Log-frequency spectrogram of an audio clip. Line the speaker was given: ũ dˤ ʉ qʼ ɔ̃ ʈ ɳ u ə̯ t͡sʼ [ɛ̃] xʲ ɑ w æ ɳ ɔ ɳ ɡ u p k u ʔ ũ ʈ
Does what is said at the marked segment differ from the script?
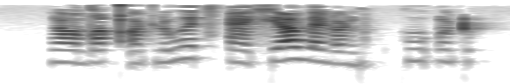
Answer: yes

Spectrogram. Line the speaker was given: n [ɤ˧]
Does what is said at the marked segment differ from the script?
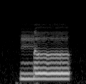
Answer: no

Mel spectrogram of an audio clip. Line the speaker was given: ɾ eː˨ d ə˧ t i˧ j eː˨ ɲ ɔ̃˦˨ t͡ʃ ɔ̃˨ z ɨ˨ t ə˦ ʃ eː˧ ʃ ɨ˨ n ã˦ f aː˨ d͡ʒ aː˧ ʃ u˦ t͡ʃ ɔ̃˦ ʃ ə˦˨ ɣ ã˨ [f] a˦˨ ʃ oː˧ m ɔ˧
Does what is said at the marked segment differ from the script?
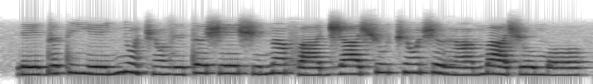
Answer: yes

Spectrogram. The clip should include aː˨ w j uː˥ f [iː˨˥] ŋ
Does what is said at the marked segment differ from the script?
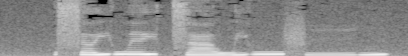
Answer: no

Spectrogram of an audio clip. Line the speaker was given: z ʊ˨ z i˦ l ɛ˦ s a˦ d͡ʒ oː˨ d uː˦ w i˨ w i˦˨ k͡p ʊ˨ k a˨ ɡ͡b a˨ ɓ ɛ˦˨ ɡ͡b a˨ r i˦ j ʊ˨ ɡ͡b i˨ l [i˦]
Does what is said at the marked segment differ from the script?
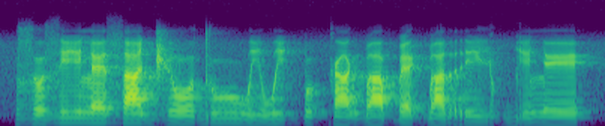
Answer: yes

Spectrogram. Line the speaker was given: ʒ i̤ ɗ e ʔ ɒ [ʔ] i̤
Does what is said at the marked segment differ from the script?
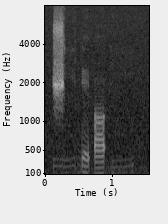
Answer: no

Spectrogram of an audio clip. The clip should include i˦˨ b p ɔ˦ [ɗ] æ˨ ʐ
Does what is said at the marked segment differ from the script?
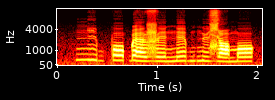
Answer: yes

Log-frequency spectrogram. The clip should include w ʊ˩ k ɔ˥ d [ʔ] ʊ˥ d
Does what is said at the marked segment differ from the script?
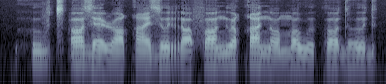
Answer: yes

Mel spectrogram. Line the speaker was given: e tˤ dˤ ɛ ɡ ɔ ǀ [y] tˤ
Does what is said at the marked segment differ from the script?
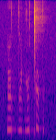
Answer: no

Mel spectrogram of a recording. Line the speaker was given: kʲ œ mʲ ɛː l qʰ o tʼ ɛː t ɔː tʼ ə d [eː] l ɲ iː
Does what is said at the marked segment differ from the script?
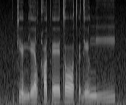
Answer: no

